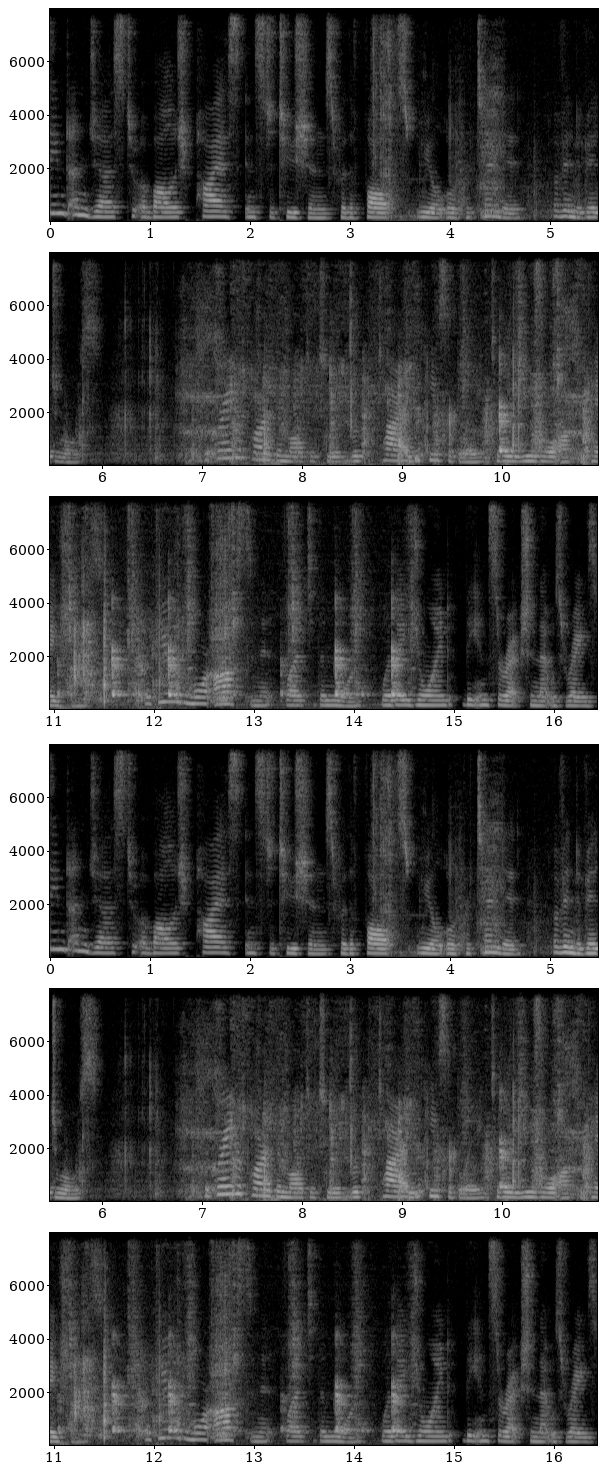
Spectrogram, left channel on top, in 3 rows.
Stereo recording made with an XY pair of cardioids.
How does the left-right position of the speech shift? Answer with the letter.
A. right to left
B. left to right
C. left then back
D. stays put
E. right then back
E.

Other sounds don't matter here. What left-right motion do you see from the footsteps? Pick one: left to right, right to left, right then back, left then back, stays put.
right to left.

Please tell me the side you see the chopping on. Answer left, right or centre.
left.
